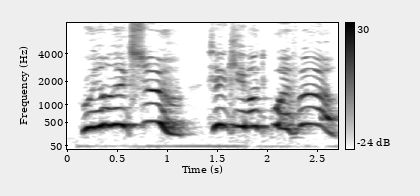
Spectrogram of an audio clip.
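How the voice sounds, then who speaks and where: A man performs a put-on character voice at an extremely high pitch. He takes a fairly slow pace. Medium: comedy sketch.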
